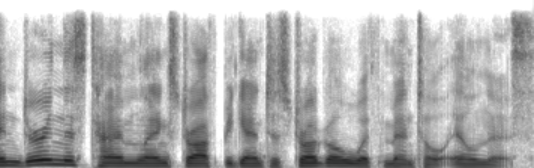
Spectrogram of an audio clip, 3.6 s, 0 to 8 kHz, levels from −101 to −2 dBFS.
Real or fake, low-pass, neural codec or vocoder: real; 7.2 kHz; none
